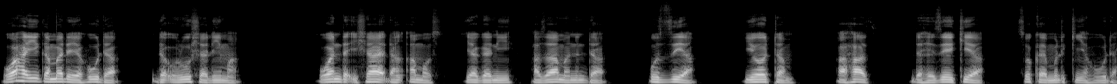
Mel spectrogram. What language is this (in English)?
Hausa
